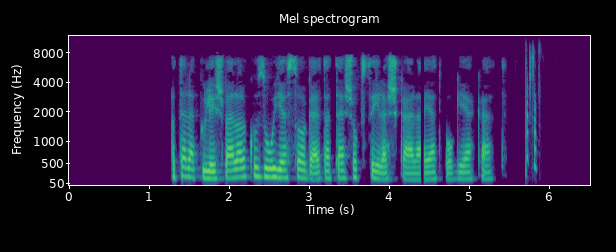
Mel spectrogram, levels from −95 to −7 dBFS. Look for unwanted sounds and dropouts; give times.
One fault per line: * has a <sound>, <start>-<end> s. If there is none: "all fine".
* has a dropout, 4.4-4.4 s
* has a chirp, 5.7-6.0 s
